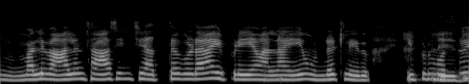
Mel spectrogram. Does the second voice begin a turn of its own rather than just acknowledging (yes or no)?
no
